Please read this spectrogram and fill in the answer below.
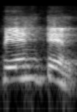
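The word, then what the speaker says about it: pentane: তো এখানে চেনার জন্য এন কথাটা, অর্থাৎ পেন্টেন উচ্চারণটা এন এর মতো হচ্ছে, চেনার জন্য যে এখানে একক বন্ধন অর্থাৎ কার্বন কার্বন একক বন্ধন হতে হবে।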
